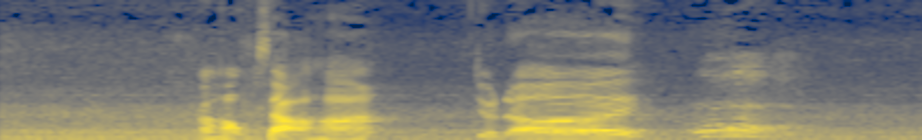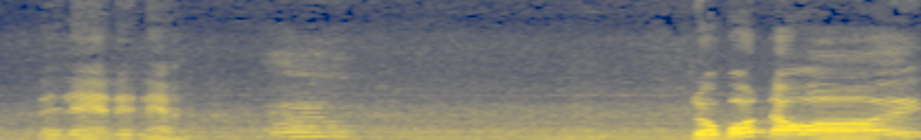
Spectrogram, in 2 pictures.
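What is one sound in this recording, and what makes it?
A baby squeals and babbles loudly up close.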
